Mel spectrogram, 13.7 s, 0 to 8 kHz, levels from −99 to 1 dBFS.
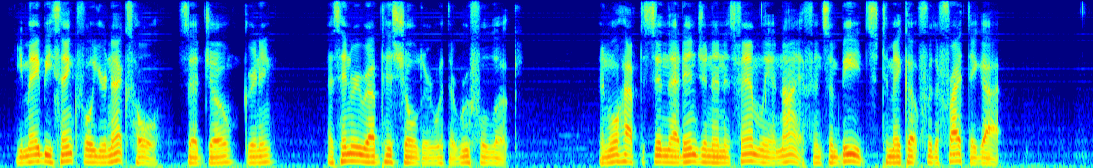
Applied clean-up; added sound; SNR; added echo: neural separator model SepFormer DNS4.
